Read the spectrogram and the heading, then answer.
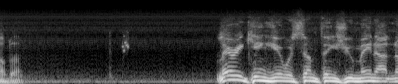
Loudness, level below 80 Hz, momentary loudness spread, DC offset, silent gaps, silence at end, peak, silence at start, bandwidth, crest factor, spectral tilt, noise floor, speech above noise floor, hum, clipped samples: -12 LUFS; -38 dBFS; 22 LU; under 0.1%; none; 0 s; -2 dBFS; 0 s; 12 kHz; 12 dB; -6.5 dB/octave; -39 dBFS; 29 dB; none; under 0.1%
